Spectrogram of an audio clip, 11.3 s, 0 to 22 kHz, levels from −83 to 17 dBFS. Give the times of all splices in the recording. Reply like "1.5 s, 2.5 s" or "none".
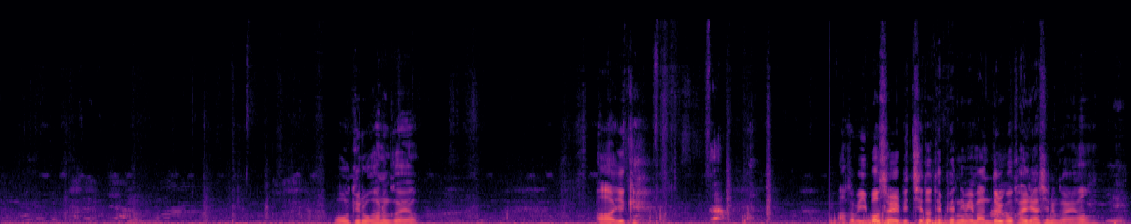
8.2 s

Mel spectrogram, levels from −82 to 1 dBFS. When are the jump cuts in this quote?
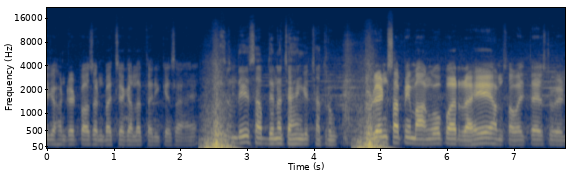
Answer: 2.5 s, 4.6 s

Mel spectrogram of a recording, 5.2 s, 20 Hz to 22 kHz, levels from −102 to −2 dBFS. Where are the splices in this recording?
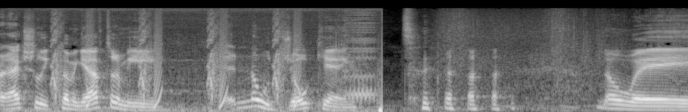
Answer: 3.0 s

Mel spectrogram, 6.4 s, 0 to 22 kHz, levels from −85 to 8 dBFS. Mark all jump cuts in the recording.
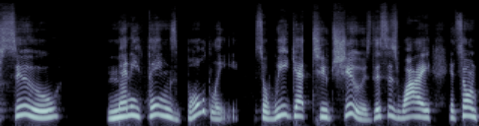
3.4 s

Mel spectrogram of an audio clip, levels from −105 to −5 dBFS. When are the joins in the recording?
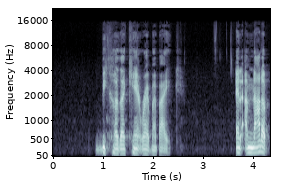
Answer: none

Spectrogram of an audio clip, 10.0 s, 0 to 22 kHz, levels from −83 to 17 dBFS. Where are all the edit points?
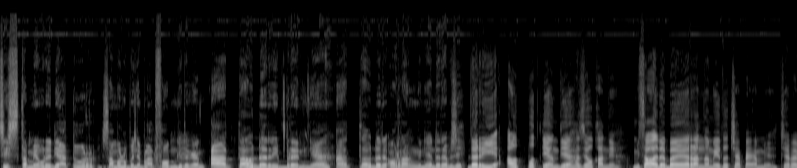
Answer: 1.2 s, 2.5 s, 4.2 s, 5.8 s, 7.7 s

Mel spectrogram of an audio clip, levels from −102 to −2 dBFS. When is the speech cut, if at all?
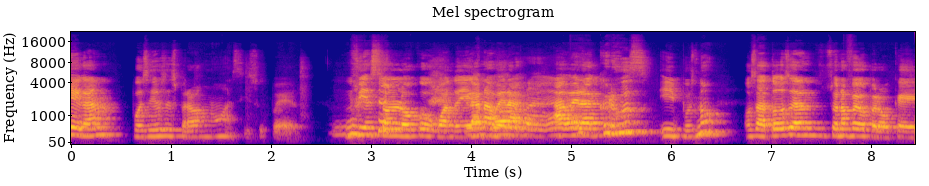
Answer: none

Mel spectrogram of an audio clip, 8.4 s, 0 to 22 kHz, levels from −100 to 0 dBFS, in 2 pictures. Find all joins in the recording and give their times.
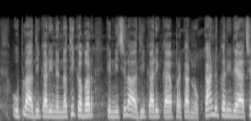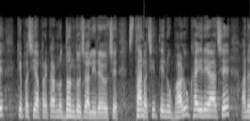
6.6 s

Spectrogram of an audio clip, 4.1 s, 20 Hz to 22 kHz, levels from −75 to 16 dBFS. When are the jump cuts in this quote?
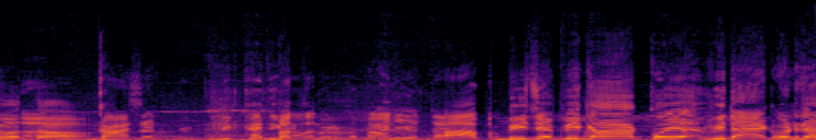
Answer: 2.5 s

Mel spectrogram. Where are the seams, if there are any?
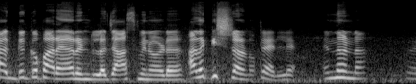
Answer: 1.8 s, 2.5 s

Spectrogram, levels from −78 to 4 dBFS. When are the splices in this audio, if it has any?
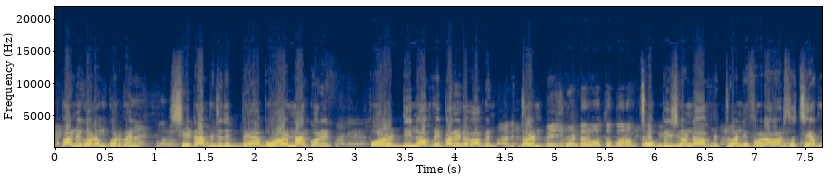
none

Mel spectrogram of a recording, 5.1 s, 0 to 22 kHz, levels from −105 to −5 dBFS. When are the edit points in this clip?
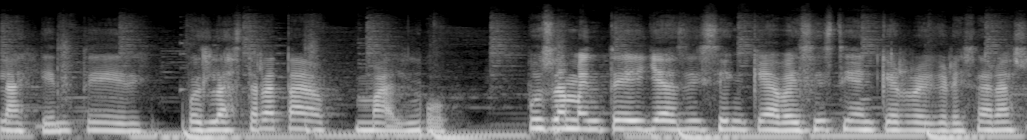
2.1 s

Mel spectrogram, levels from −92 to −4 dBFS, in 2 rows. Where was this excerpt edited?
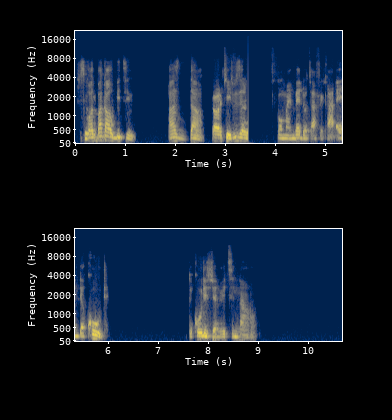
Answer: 3.6 s

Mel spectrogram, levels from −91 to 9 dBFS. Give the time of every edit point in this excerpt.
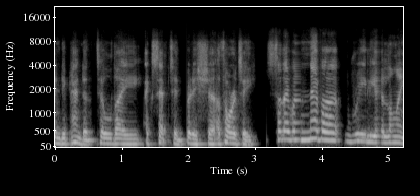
1.8 s, 3.2 s

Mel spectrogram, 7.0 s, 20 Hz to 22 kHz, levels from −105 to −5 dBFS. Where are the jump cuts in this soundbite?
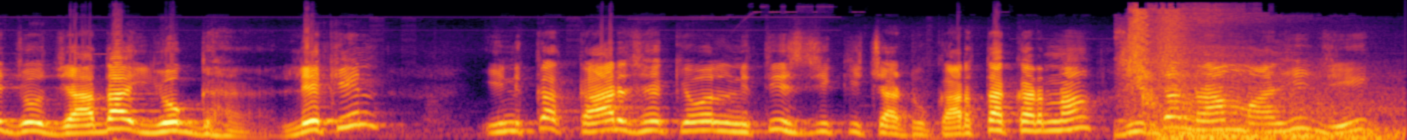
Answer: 5.7 s

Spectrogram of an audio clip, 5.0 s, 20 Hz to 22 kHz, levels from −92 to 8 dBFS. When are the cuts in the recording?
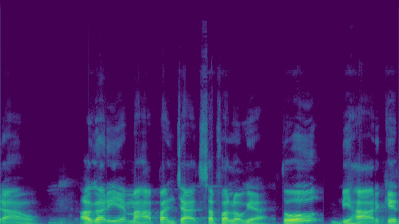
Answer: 3.4 s, 4.1 s

